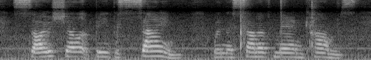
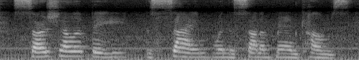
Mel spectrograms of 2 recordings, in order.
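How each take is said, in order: The two takes are said the same way.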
